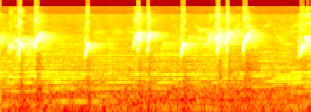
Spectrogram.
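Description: Red-whiskered bulbul giving short, bright, warbled phrases of two or three notes, repeated about every second, with a faint steady hum underneath.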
